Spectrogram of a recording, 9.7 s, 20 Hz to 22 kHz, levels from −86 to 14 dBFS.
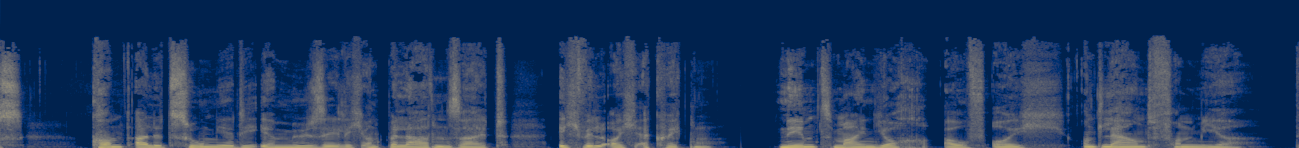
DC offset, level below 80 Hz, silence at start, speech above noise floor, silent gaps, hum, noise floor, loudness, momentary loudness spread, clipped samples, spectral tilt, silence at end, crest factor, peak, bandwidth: under 0.1%; -64 dBFS; 0 s; 38 dB; 5.59-5.76 s; none; -59 dBFS; -22 LUFS; 11 LU; under 0.1%; -6 dB/octave; 0.45 s; 16 dB; -6 dBFS; 16.5 kHz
